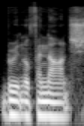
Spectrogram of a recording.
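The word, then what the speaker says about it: Bruno Fernandes: we have so um Yes you heard right I I I pronounced Bruno fenan his name right that's the Portuguese way uh Trevor Wade is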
